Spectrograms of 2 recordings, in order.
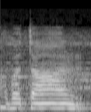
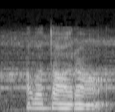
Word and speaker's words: avatar: actually feel that it's the Americanized version of words like Avatar avatara it comes from Sanskrit word and just saying it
